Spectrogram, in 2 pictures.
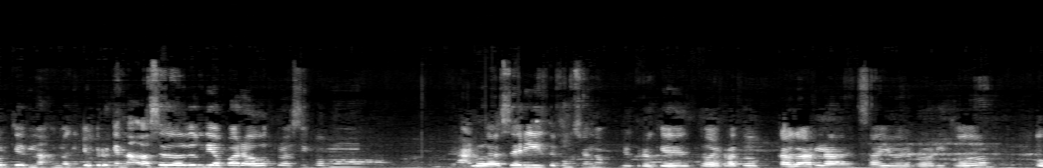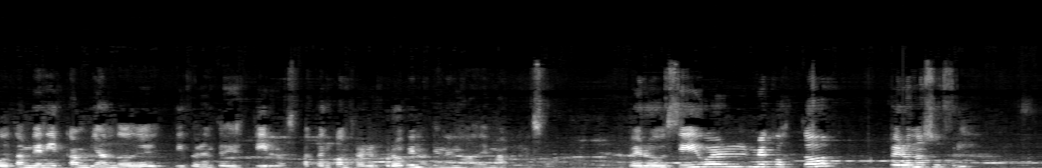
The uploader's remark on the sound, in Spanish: en el Festival Rayón 2023 desde House Of Vans CDMX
